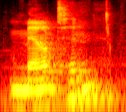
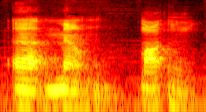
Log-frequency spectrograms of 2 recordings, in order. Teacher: We'll just leave the T out.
